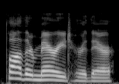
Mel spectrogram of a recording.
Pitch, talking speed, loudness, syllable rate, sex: 195 Hz, 200 wpm, -16 LUFS, 6.5 syllables/s, female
